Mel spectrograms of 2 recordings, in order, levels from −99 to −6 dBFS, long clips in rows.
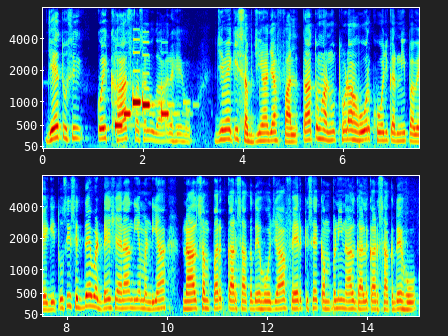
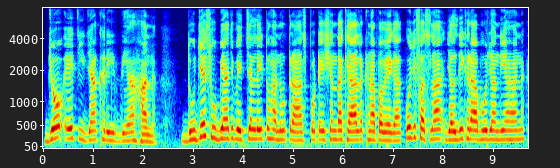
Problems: none marked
